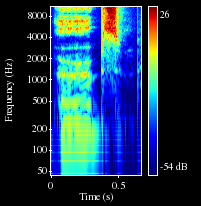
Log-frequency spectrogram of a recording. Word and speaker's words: herbs: as well as all the herbs... I'm saying that, the American pronunciation of herb, as well as all the herbs, I think they may have all the flowers named in Shakespeare.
